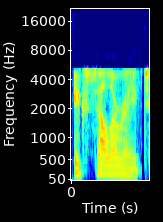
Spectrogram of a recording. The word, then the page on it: accelerate: verb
